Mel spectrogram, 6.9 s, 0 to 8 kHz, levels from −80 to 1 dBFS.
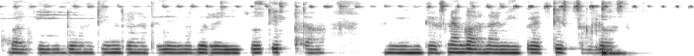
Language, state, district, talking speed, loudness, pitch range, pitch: Bhili, Maharashtra, Dhule, 95 wpm, -22 LUFS, 180-190 Hz, 185 Hz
